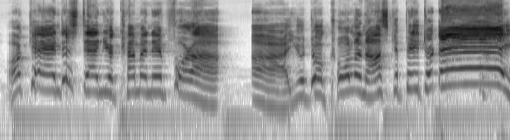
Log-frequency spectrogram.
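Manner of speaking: very high-pitched, very loud, shrill yelling. Act out how she starts talking as she gets toward the door, imitating her loud yelling. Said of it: "she's yelling that loud".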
